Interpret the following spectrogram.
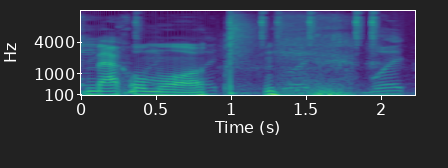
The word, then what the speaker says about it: Macklemore: It's Macklemore. Oh, well, let's trust that pronunciation because they thought it was cute and decided to put it in a song.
